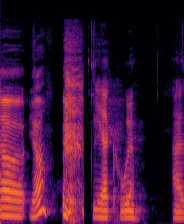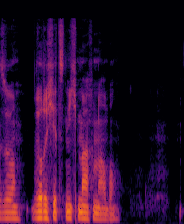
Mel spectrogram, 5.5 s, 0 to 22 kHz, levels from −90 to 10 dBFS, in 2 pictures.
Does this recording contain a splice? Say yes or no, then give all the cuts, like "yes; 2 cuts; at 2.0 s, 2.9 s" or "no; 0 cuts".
yes; 2 cuts; at 1.2 s, 3.1 s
